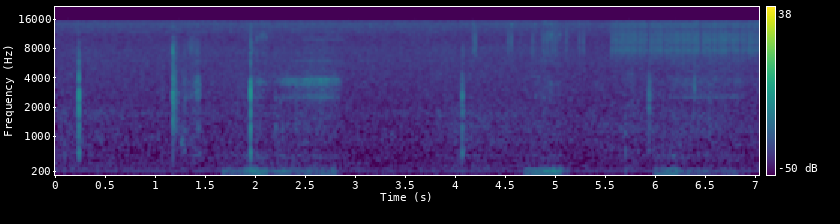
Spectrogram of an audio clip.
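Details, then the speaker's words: Dog snoring gently while asleep on the couch: soft, low rumbling breaths at irregular intervals in a quiet room with faint clicks. "Okay. The dog is snoring. Snoring dog."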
